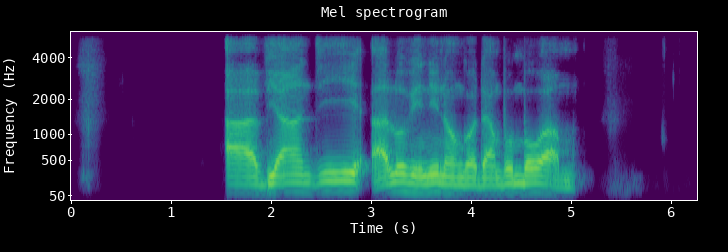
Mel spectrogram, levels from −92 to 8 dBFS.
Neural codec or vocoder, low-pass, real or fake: codec, 24 kHz, 0.9 kbps, DualCodec; 5.4 kHz; fake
